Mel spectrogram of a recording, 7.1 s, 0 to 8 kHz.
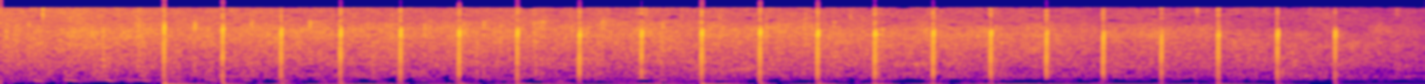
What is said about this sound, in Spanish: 38 síes, un no y una abstención. Queda aprobada. Pueden aplaudir después de la aprobación. Se aplauden.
